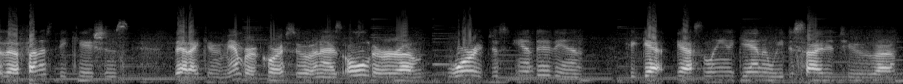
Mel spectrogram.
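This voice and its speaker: An elderly woman from Illinois in her nineties, gently recalling her life in an unhurried way, often pausing with um and uh. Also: fairly low pitch, poor audio. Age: older. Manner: gentle, unhurried storytelling with many ums and uhs. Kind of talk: reminiscing, answering memory prompts.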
